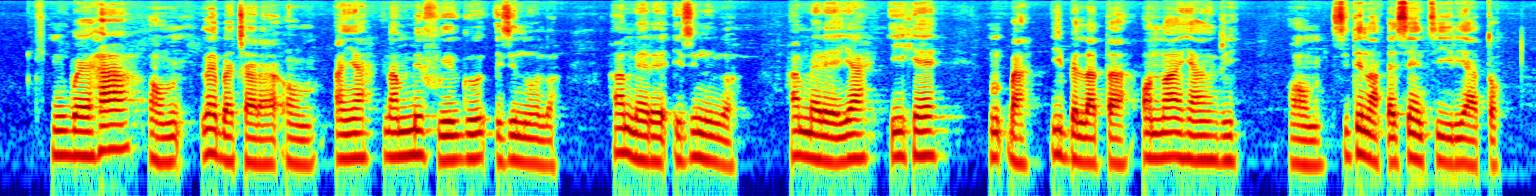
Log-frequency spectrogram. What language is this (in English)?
Igbo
